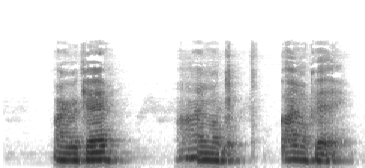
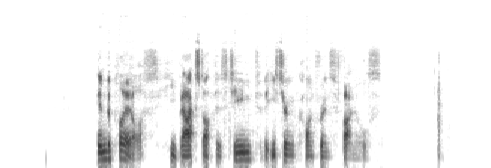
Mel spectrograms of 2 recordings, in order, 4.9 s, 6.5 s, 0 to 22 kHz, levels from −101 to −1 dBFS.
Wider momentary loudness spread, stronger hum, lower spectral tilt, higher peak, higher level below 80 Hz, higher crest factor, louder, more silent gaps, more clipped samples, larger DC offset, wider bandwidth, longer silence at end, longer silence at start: first, 17 LU vs 13 LU; neither; first, -8 dB/octave vs -5 dB/octave; first, -6 dBFS vs -14 dBFS; first, -62 dBFS vs -76 dBFS; about the same, 20 dB vs 24 dB; first, -24 LUFS vs -34 LUFS; neither; neither; neither; about the same, 7.8 kHz vs 7.8 kHz; second, 0.3 s vs 1.9 s; second, 0.7 s vs 1.3 s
